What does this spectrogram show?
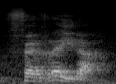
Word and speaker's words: Ferreira: This last R is not doubled and is in the middle of the word. Therefore it is pronounced R, right? The soft sound, ra, ra, ra. So this is Ferreira. Let me separate in syllables. Ro, dri, go. Fe, rei, ra.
